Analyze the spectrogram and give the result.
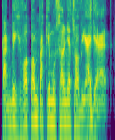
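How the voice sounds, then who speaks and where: A man's voice: mid-range voice, creaky, bright, forceful tone, slightly rough, exaggerated voice. A man doing a blustering town magistrate. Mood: pleading. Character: blustering middle-aged male town official. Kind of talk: audiobook character voice.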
